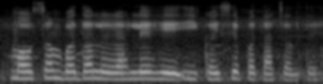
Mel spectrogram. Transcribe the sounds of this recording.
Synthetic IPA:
mɔwsəmbəd̪əlɾəɦleɦeikəjsepət̪at͡ʃəlt̪e

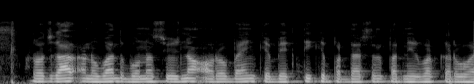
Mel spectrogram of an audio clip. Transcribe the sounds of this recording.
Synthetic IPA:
ɾoːd͡ʒɡaːɾɐ̰nʊbə̃nd̪ʱboːnəsjoːd͡ʒnaʔɔːɾobɛ̃ːŋkːebjəkt̪ikepɾəd̪əɾʃənpɐɾnɪɾbʱəɾkəɾoɦɛː

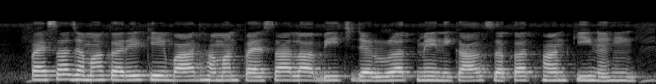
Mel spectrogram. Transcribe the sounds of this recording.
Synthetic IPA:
pɛːsad͡ʒɐmakəɾekebaːd̪ɦɐmənpɛːsalabiːt͡ʃd͡ʒəɾuːɾət̪mẽnɪkaːlsɐkət̪hənkinɐɦĩː

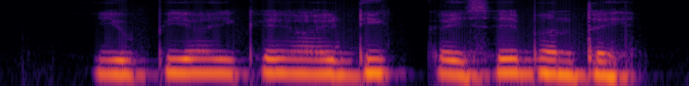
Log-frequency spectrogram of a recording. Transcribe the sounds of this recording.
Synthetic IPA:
juːpiaːikeaːiɖikəɪsebɐnt̪ee

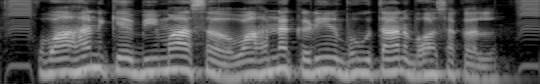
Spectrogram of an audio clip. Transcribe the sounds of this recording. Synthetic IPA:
ʋaɦənkebimasə̃ʋaɦnəkɾinbʱuɡt̪anbʱɔsəkəl

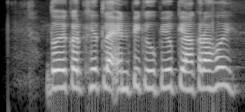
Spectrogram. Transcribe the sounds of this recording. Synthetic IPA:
d̪oekəɾkʰeːt̪laenpikeʊpjoːɡ̚kjaːkɾaɦoːi

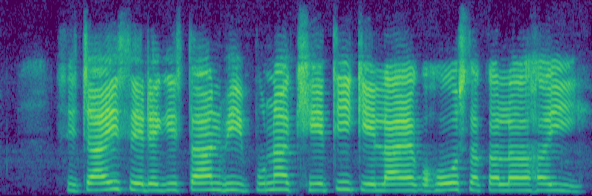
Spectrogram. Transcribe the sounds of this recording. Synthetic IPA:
sit͡ʃaiseɾeɡɪst̪anbʱipunəkʰet̪ikelajəkɦosəkələɦəi

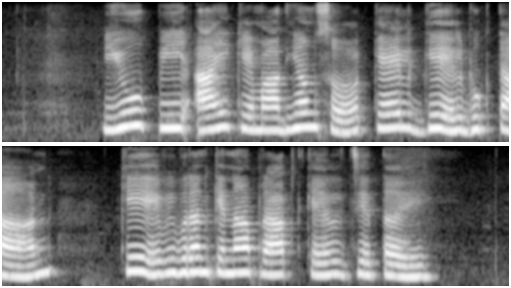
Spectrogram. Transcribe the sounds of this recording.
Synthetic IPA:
jupiajkemad̪ʱjəmsə̃kɛlɡelbʱukt̪an | keʋibɾənkenapɾap̚t̪kɛld͡ʒet̪əj

